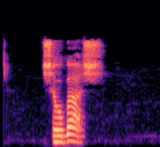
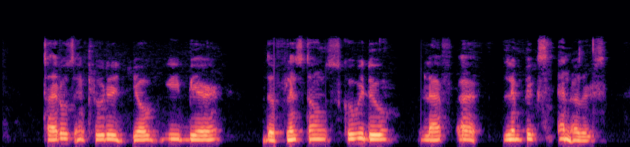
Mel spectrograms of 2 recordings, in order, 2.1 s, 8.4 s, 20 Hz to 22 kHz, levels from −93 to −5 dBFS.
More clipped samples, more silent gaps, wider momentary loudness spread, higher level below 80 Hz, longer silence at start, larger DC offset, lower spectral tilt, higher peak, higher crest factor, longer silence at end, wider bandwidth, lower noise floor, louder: neither; neither; about the same, 11 LU vs 10 LU; about the same, -62 dBFS vs -66 dBFS; second, 0.05 s vs 0.6 s; neither; second, -2.5 dB/octave vs -6 dB/octave; first, 0 dBFS vs -6 dBFS; about the same, 18 dB vs 16 dB; first, 0.8 s vs 0.35 s; about the same, 8 kHz vs 7.8 kHz; second, -65 dBFS vs -75 dBFS; first, -15 LUFS vs -22 LUFS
